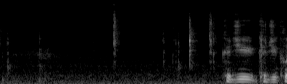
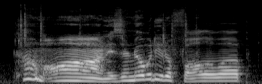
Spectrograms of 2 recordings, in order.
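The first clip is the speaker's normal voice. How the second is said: louder, higher yell at the team; frustrated shout; 5 semitones higher, 8 dB louder than usual. Real, not acted. Gamer yelling at teammates who won't follow up, frustrated shout. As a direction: yell in exasperation.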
